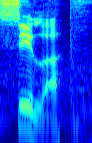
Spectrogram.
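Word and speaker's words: Seele: you you know for traces of wildfire okay zela is usually always out on patrol here at this time wildfire up to hmm are they avoiding me they pronounce it sila i always heard well i mean i've heard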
